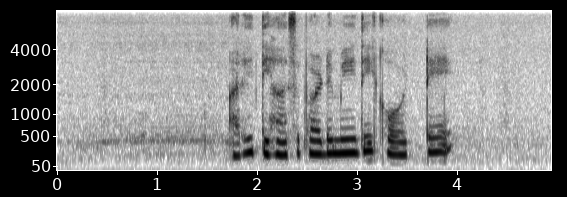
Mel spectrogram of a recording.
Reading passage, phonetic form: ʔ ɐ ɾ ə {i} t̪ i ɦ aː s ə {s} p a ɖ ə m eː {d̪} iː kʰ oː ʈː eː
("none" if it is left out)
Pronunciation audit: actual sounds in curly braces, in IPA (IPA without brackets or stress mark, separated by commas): i, none, d̪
